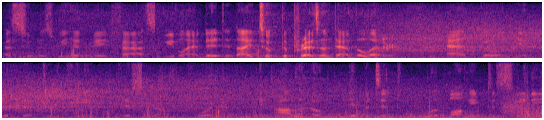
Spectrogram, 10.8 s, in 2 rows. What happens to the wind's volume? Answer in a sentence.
The volume of the wind goes up.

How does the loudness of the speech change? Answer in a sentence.
The loudness of the speech goes up, then down.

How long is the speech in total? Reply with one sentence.
The speech can be heard for 11 seconds in total.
